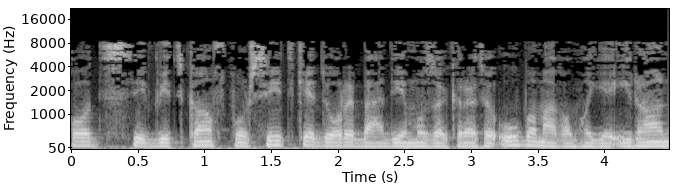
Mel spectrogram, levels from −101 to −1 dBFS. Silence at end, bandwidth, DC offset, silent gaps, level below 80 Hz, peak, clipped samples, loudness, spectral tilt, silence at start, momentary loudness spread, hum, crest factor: 0 s; 8.8 kHz; under 0.1%; none; -36 dBFS; -8 dBFS; under 0.1%; -19 LUFS; -6 dB/octave; 0 s; 2 LU; none; 10 dB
